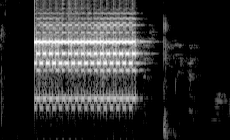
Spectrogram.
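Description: A telephone ringing: one ring of several steady high tones, rapidly pulsed, lasting about a second.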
